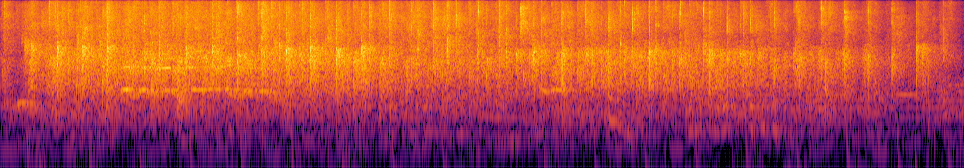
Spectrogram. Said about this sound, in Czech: Výborně. Díky moc krát a prosím potlesk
